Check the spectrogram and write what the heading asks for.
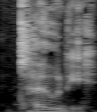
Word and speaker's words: Tony: 大家脚趾 Toe，我哋读 toe 得唔得？toe 好啦，Tony 咧，我哋咧先读 toe，再读 knee 即系边个咧？即系好似我哋读膝头哥个 knee Tony, and then we'll put them together and we'll get Tony. Tony. Okay? 就不是呢我们很多一般香港人会将它读成 Tony. 一通了就变成另一个音了。不是通是 toe, 加个 N 在后面就变成 tone.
